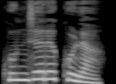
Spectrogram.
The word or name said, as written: ಕುಂಜರಕುಳ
